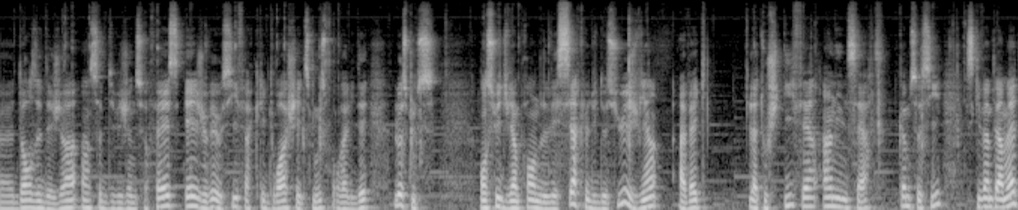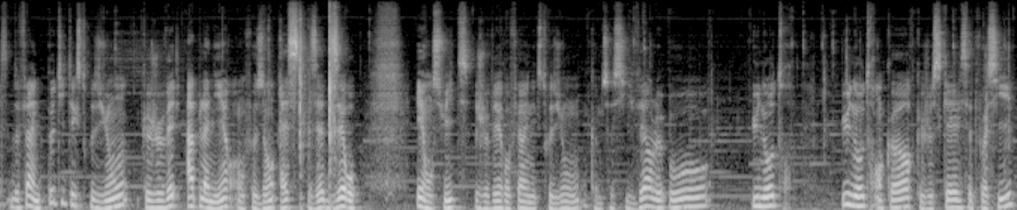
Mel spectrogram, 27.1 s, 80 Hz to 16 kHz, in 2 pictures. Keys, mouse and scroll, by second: 0.8 click, 1.1-2.5 drag, 2.5-3.0 middle drag, 3.0-4.5 right drag, 4.1 alt+a, 4.3 scroll down 1, 4.5-10.1 middle drag, 5.4 Tab, 5.6-6.3 scroll up 1, 6.3 b, 7.7-8.2 scroll up 1, 8.3 i, 10.1 click, 10.4-10.8 scroll down 1, 11.6 KP_1, 12.4-15.0 shift+middle drag, 12.8 scroll up 1, 13.2 e, 15.0 click, 17.1 s, 18.6 click, 20.0 e, 22.1 click, 22.8 e, 24.2 click, 24.4 e, 24.6 click, 24.8 s, 26.2 click, 26.5 scroll down 1, 26.7 shift+middle click.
